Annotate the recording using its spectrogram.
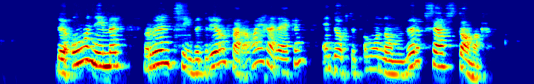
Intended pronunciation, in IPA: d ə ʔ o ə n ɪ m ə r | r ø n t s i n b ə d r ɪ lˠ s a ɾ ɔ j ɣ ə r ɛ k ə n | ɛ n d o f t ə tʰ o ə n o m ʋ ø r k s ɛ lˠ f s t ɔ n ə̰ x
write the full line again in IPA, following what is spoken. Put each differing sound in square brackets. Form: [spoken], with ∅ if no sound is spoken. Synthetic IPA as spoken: d ə ʔ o ə n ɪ m ə r | r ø n t s i n b ə d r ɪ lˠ [f] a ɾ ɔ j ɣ ə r ɛ k ə n | ɛ n d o [x] t ə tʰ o ə n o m ʋ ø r k s ɛ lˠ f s t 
